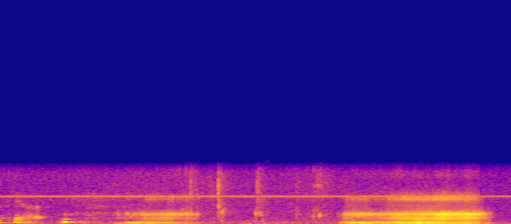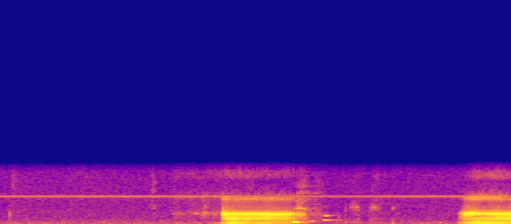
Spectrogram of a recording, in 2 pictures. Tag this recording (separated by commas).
Speech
